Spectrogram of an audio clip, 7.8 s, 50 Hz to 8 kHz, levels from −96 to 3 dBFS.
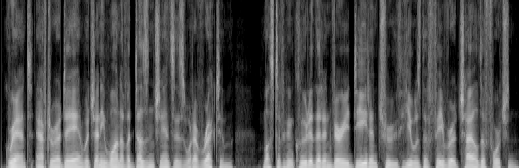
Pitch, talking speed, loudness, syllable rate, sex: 115 Hz, 245 wpm, -19 LUFS, 6.4 syllables/s, male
